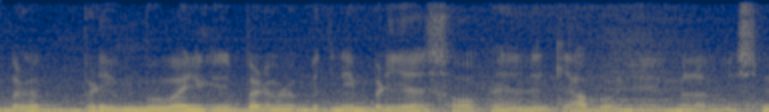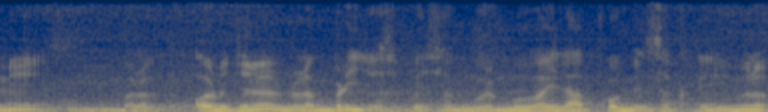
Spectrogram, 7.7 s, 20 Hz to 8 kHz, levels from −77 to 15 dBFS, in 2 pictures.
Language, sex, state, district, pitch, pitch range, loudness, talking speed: Hindi, male, Uttarakhand, Tehri Garhwal, 110 Hz, 105-110 Hz, -14 LUFS, 195 wpm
